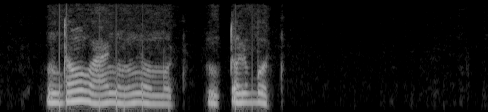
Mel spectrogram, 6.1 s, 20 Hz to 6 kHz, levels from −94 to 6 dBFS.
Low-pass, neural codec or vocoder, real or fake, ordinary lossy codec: 5.4 kHz; none; real; AAC, 48 kbps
